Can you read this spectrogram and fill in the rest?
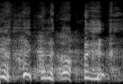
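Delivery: high, loud burst of laughter. Real, not acted. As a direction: crack up at the memory. Laughs at own story.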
